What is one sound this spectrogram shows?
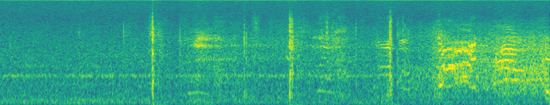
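A tennis ball is struck with sharp pops of a racket.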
